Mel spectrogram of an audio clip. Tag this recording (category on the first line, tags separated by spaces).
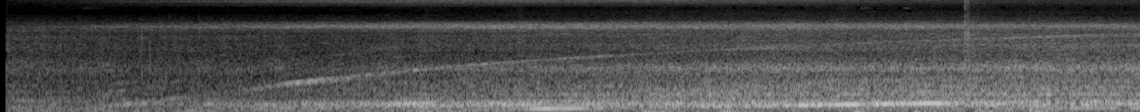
Soundscapes > Urban
rail tram tramway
